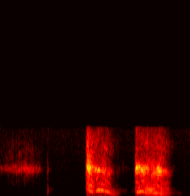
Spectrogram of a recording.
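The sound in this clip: A sneeze: two short, forceful bursts of breath and voice in quick succession, preceded by a faint, brief tone.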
